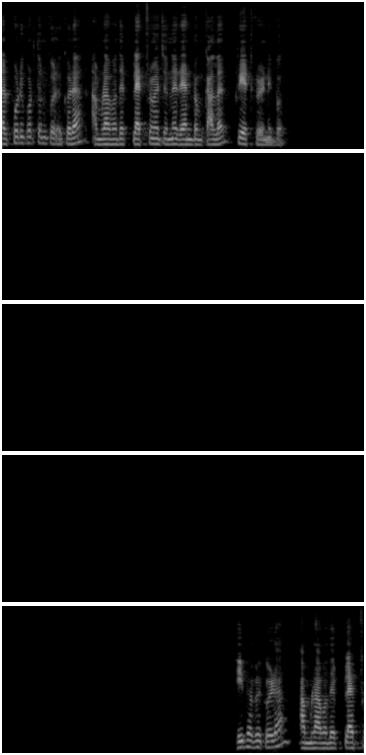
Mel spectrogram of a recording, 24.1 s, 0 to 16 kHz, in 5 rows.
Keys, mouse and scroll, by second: 14.3 click, 22.3-23.4 scroll down 3.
